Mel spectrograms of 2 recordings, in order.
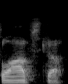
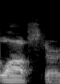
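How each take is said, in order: First: It is said in a Boston accent, ending in 'ah'. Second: It is said in a general American accent. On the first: The speaker calls it right. "that's the New England Boston accent" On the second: The speaker calls it wrong. "it's not lobster"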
